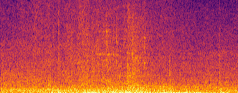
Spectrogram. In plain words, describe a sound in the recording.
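A ball thuds as a car hits it.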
